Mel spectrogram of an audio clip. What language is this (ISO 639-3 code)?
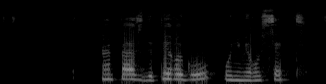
fra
